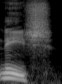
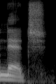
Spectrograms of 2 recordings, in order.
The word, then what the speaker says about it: niche: And also, yeah, I pronounce it niche. I don't like it when people say niche.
